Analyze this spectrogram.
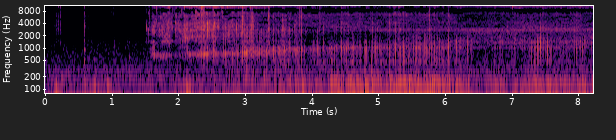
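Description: Sprite poured from an aluminium can into a plastic cup, starting about a second and a half in after a few light clicks of the can being handled: a steady splashing, fizzing pour that grows a little louder as the cup fills.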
